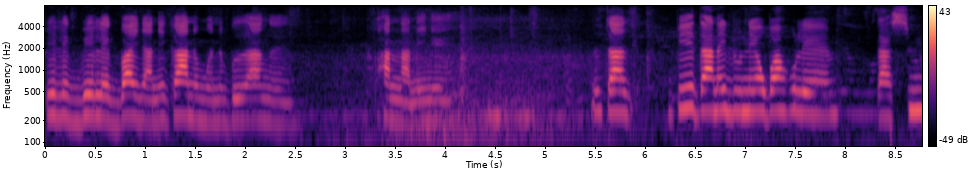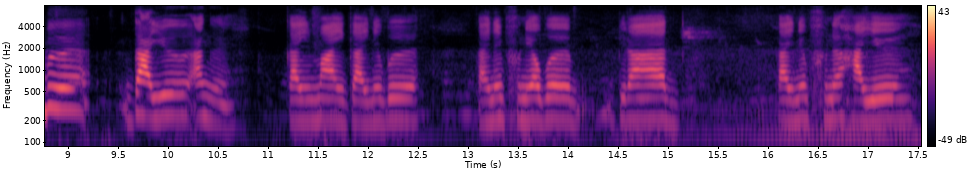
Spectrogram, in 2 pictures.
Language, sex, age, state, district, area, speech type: Bodo, female, 60+, Assam, Udalguri, rural, spontaneous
